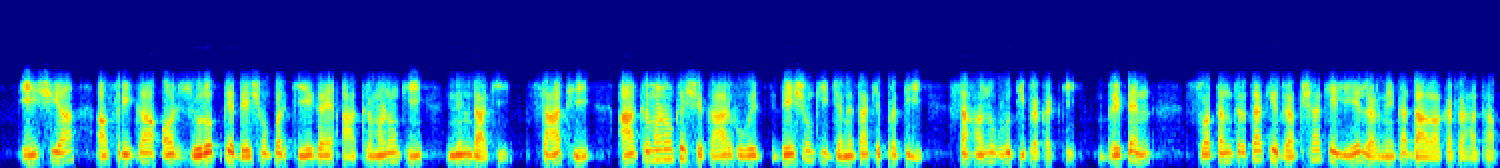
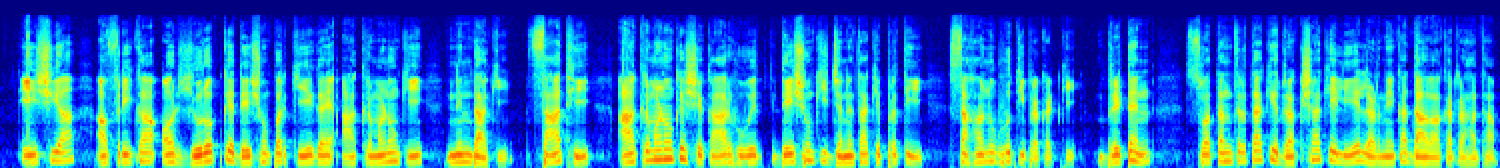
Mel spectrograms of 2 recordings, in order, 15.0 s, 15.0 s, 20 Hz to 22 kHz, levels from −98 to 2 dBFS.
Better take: second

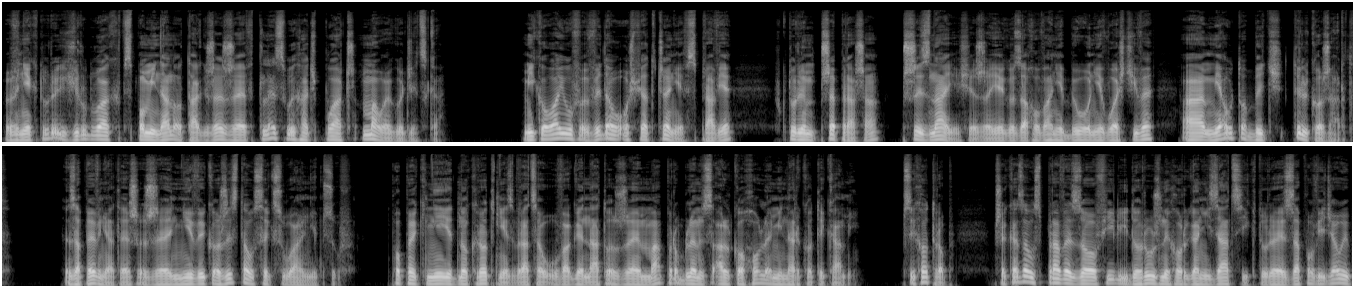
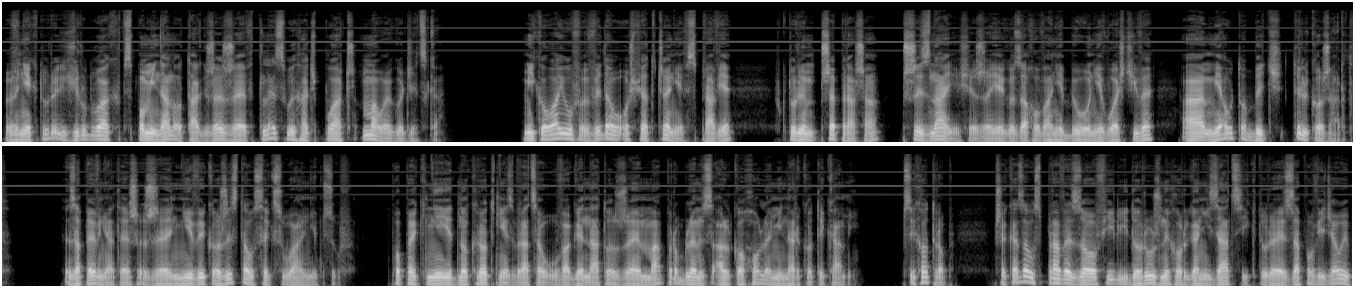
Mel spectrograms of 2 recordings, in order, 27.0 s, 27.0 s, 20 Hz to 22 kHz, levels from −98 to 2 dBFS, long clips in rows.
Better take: first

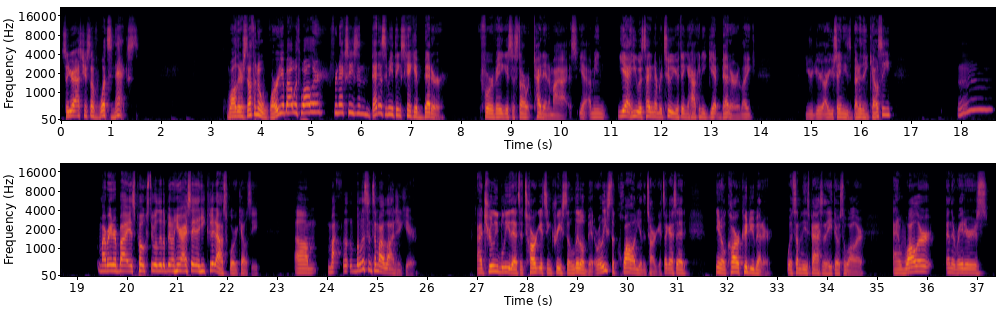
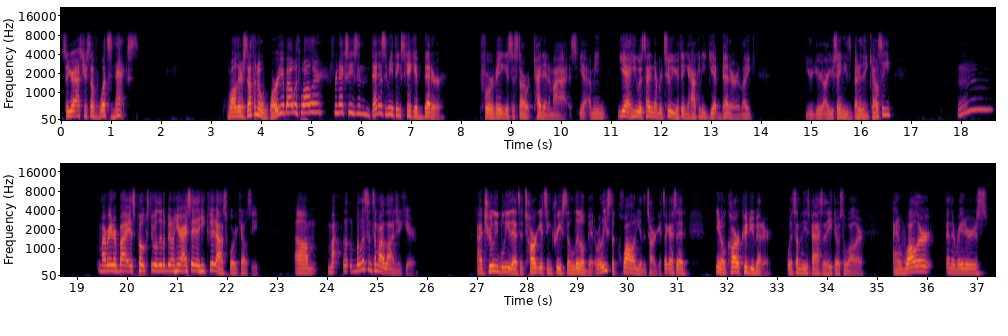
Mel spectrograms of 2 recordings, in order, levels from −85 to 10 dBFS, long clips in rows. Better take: first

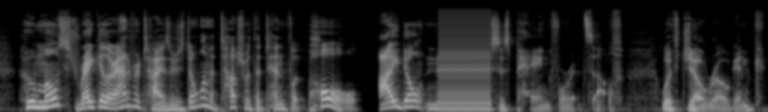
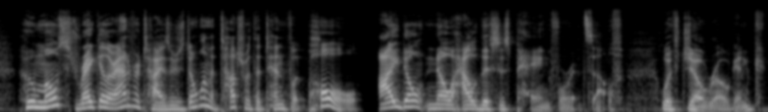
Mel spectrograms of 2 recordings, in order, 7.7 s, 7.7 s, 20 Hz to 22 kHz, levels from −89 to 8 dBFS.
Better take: second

